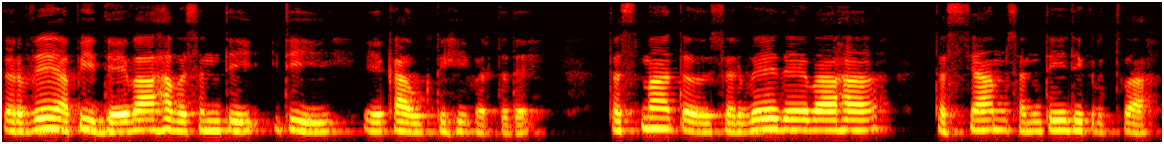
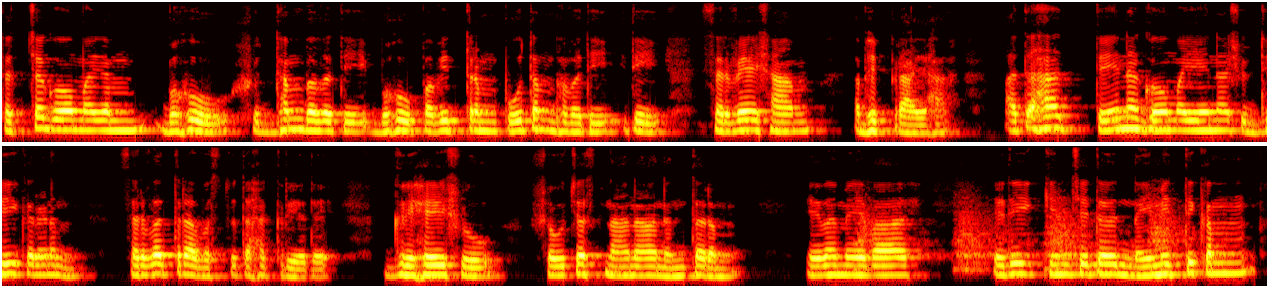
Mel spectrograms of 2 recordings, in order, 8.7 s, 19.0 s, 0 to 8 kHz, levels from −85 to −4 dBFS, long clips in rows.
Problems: none marked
